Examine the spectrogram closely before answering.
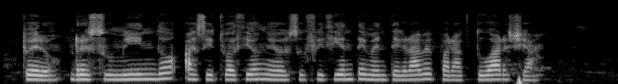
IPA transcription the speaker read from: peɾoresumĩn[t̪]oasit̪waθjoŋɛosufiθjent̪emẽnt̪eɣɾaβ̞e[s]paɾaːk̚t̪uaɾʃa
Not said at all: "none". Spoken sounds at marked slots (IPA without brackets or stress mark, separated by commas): d̪, none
